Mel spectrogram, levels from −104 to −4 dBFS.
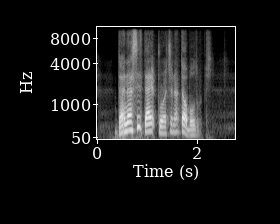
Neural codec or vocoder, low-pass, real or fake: codec, 16 kHz in and 24 kHz out, 0.4 kbps, LongCat-Audio-Codec, four codebook decoder; 9.9 kHz; fake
